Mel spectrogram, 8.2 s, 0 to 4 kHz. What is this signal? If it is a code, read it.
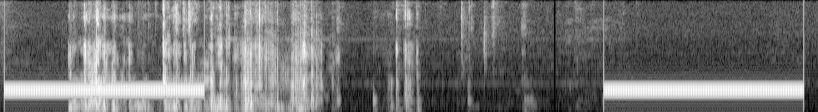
Ringback tone (North America), 440 + 480 Hz.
